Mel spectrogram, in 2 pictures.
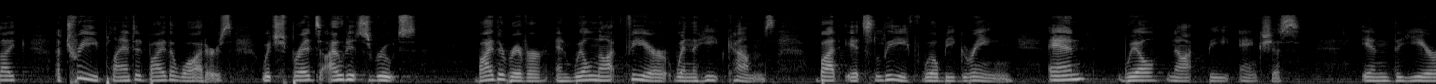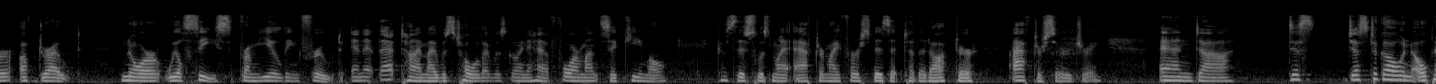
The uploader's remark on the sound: delivered at The People’s Church of Somerville, NB on the evening of January 18, 2015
